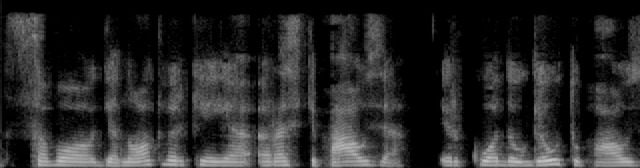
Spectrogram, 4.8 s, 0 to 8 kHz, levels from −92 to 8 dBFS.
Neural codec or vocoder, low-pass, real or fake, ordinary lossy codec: none; 7.2 kHz; real; AAC, 32 kbps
